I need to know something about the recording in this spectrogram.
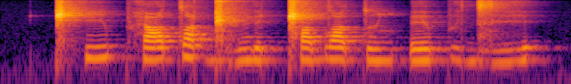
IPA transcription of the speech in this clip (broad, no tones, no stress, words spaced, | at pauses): ǁʰi pʰætˤe ɡ͡ǁo̤ŋeǁədˤæ toʎʔepe̤ d͡ze̤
